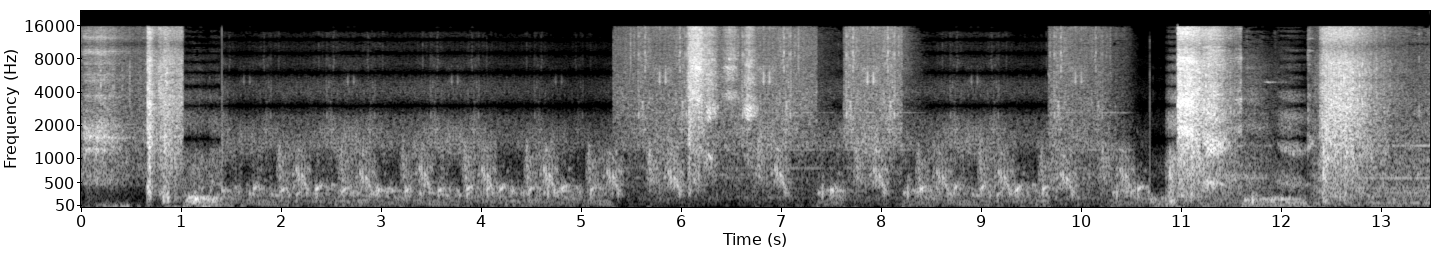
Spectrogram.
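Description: Swimming strokes churn muffled underwater.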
